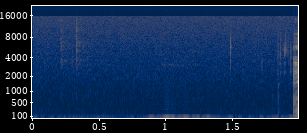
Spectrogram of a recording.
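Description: A few faint computer mouse clicks, as of clicking an on-screen tab, with a man's voice starting to speak just before the end.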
